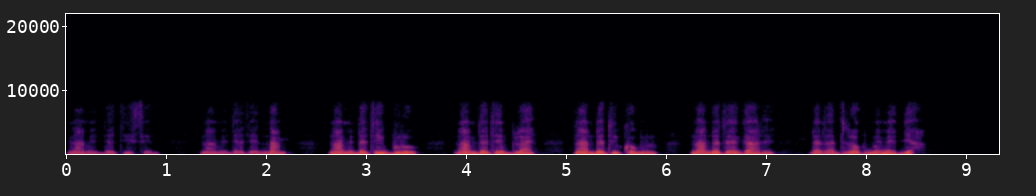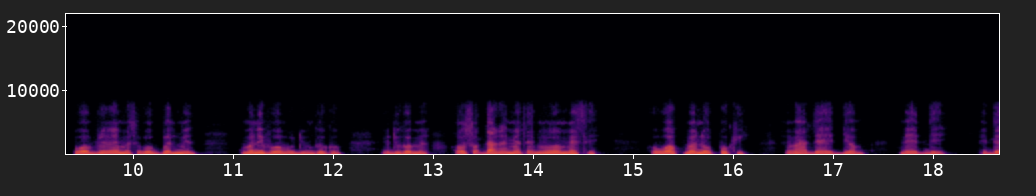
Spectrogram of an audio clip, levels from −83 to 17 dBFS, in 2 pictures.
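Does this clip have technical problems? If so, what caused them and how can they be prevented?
Yes. At 2.04 s the whole sound jumps up by about 8 dB in a single step, with the speech and the background noise both getting louder at once and staying at the new level. This is a microphone volume step-up: the call software judged the input too quiet and raised the device's input gain in one step mid-stream, so everything the microphone picks up is lifted equally. To prevent it, turn off automatic microphone level adjustment and set the input gain correctly before the call starts.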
